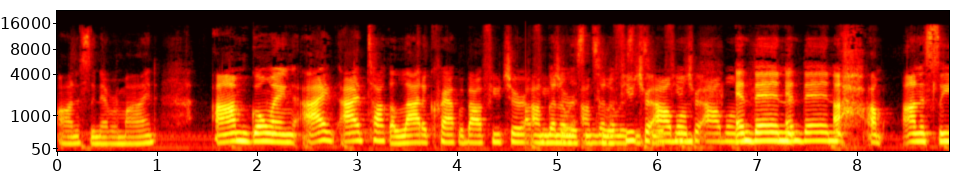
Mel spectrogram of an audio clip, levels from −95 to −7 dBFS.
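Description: It's a speech clip with a doubled audio track from 4.68 to 8.24 s: a second full-band copy trails about half a second behind, roughly 5 dB down, with no room tail, and it cuts in and out abruptly. That's likely a second, slower capture path getting mixed in.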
